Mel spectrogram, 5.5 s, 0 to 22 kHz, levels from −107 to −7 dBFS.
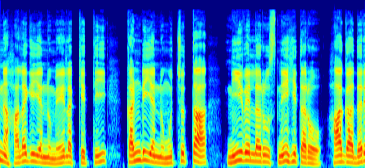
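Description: No technical faults occur anywhere in the speech, so there is nothing to place in time order.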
